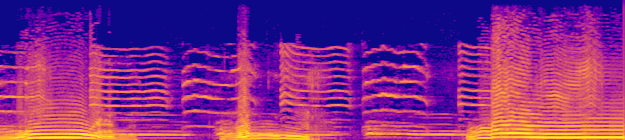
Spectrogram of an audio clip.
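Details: Husky howling: a run of drawn-out, richly harmonic howls that swoop up and dip down in pitch, broken by short gaps and a steady held tone, closing on a long rising howl; no other clear sounds.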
